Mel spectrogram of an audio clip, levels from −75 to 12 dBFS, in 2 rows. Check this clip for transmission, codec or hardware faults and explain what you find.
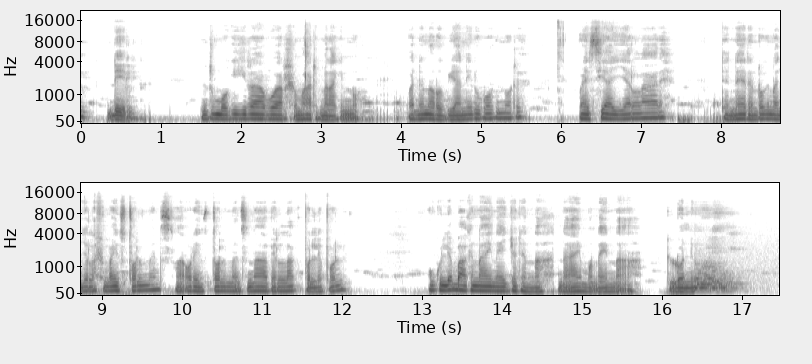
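There's one fault, right at the tail. From 16.41 s to the end, the speech switches to a distant microphone: it suddenly turns roomy and hollow, loses its low end, and background noise comes up to roughly 25 dB below the speech. The overall level hardly shifts. The likely cause is that the close mic dropped out and the recording fell back to one further from the speaker, such as a camera mic.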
